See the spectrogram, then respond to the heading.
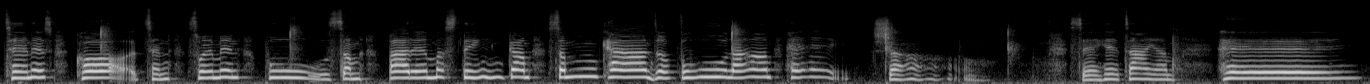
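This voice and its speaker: A woman poet and vocalist performing spoken-word poetry with drawn-out phrases, pauses and hums, some lines half sung. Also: high voice, steady tone, a little mellow. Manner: slow, drawn-out delivery with long pauses and hums. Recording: dull lo-fi sound.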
